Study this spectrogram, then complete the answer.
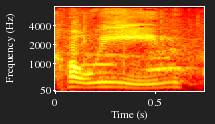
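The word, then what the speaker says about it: Coín: That's pronounced Coin.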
